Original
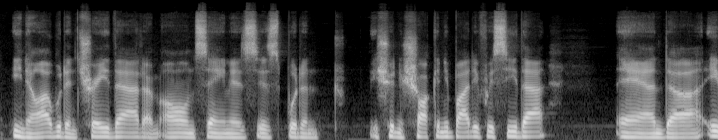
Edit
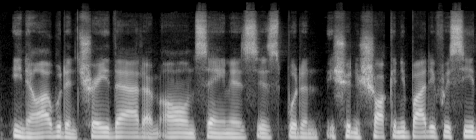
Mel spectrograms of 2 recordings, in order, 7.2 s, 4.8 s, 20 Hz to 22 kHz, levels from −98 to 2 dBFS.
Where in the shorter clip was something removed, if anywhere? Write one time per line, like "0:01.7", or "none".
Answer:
0:03.3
